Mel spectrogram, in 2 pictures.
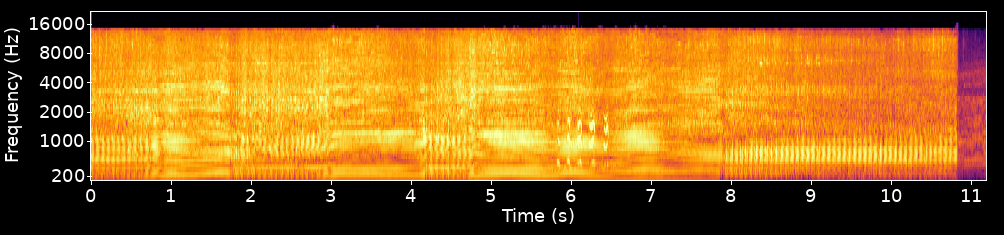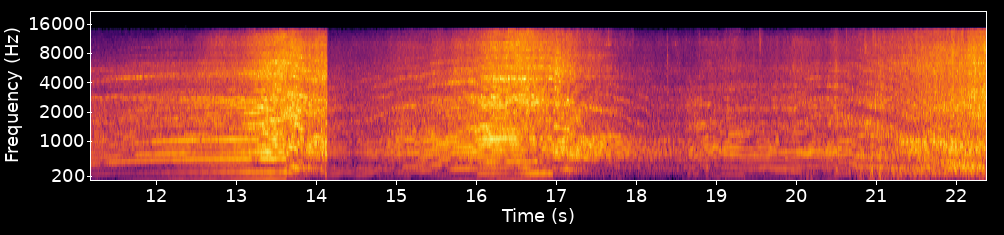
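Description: Mini bike's small gas engine revving up and down repeatedly as it is ridden close by. About eleven seconds in the sound cuts to the engine farther off and fainter, its pitch rising and falling as the bike speeds up and slows.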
